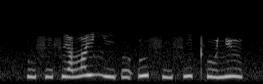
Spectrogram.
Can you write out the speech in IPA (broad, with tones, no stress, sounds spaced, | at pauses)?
ṳ˨ f e̤˨ f i˨ lˠ i˦ ʎ i̤˨ ʔ o̤˨ ʔ u˦ f i̤˨ f i̤˦ tʰ u˨ lʲ ɯ˦˨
